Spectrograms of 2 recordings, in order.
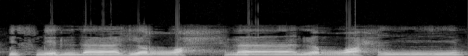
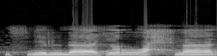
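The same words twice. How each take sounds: First: "Bismillahirrahmanirrahim" very slowly chanted with thick, rounded "ro". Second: "Bismillahirrahman" drawn out with a thin "rah"; thin ra mistake. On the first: Teacher showing the correct way, thick ra. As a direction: recite "Bismillahirrahmanirrahim" drawn out, each ra heavy. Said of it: "ra dibaca tebal". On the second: Teacher showing the reading that is wrong, thin ra. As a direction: recite "Bismillahirrahman" slowly with flattened, thin ra. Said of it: "itu bacaan yang, yang salah". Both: Shown as a demonstration.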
